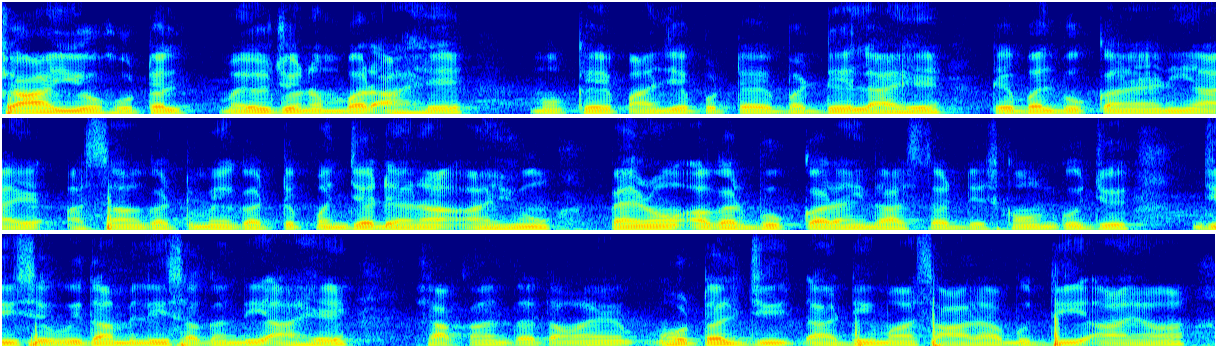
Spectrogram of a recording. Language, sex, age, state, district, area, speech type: Sindhi, male, 18-30, Maharashtra, Thane, urban, spontaneous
